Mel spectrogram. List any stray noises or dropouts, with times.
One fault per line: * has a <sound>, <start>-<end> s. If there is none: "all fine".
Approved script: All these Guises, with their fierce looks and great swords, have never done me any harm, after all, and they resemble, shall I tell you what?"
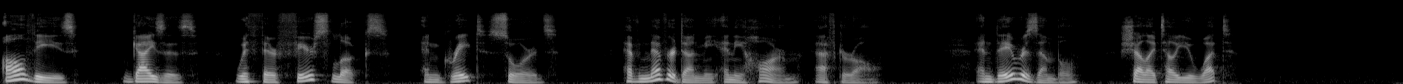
all fine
